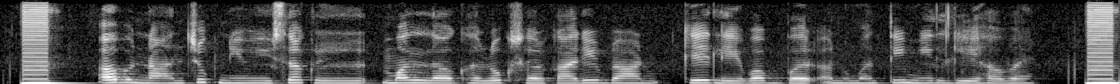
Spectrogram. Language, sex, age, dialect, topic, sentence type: Chhattisgarhi, female, 18-24, Western/Budati/Khatahi, banking, statement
